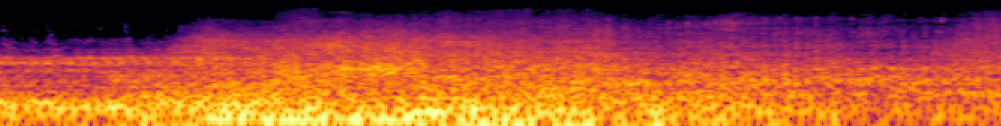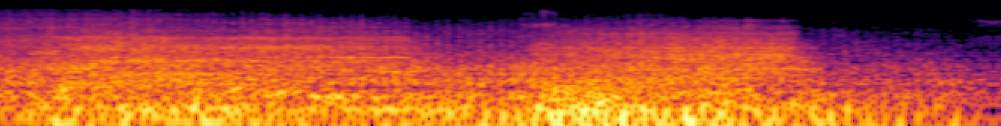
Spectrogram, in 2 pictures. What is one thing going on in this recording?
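A huge creature rumbles and roars as it flies through the air.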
